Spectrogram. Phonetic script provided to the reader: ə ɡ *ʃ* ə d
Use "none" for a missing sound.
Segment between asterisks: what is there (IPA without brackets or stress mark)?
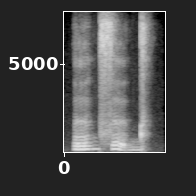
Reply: s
